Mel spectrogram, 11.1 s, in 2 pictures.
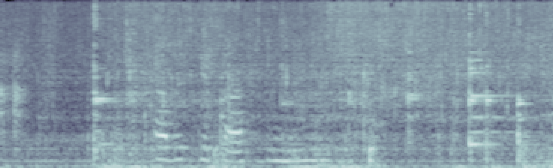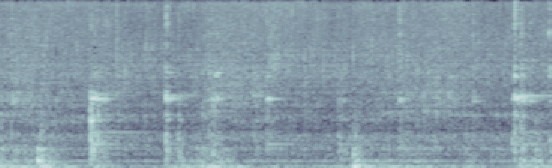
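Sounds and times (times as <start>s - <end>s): meat frying in oil: 0.0s - 11.0s
spoon knocking on pot: 3.2s - 9.3s, 10.6s - 11.0s.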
